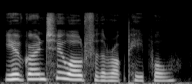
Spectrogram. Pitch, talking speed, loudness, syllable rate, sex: 210 Hz, 280 wpm, -17 LUFS, 5.9 syllables/s, female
